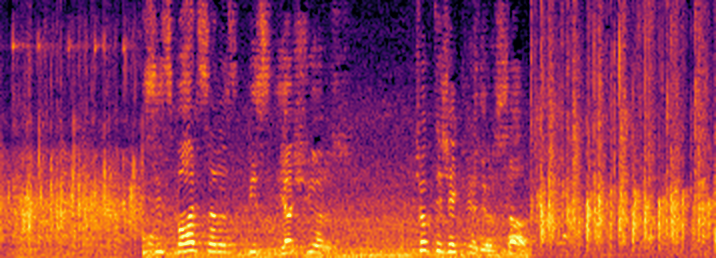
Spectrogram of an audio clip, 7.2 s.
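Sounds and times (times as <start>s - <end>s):
applause from balconies: 0.0s - 1.5s, 5.3s - 7.1s
speech: 1.4s - 3.6s, 4.2s - 5.5s.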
